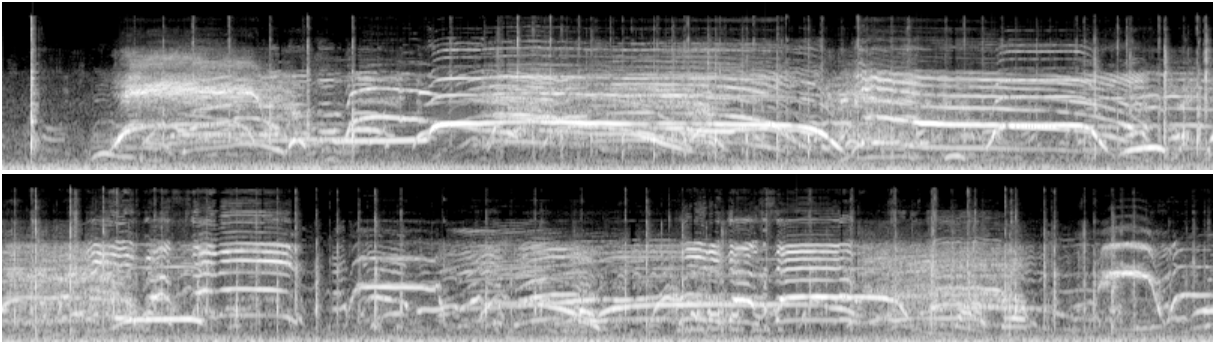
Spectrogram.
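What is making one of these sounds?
Young girls cheer and scream excitedly nearby.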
